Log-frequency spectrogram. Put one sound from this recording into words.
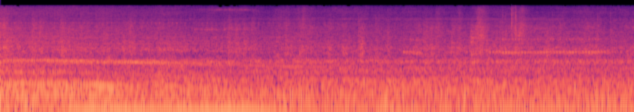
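A bus interior rattles and hums over the road.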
